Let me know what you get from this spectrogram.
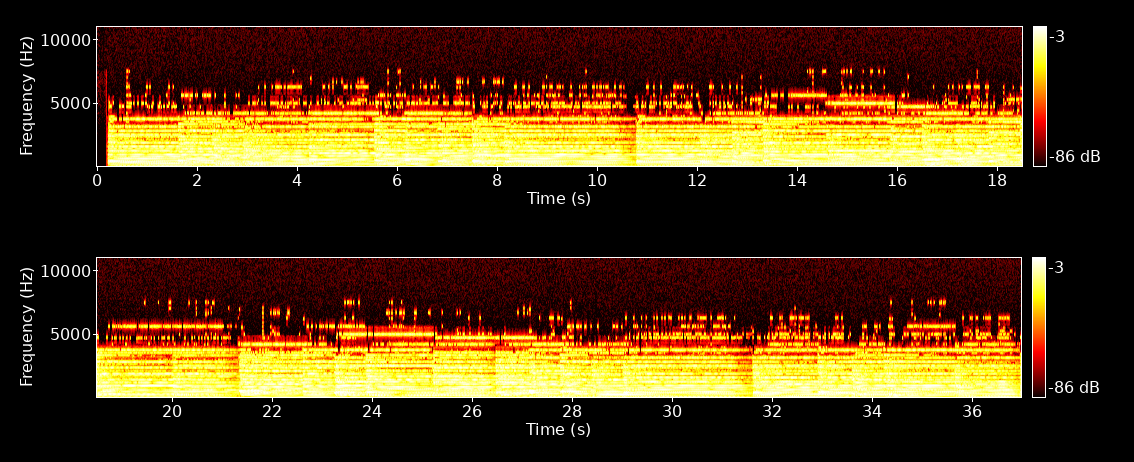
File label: Piano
